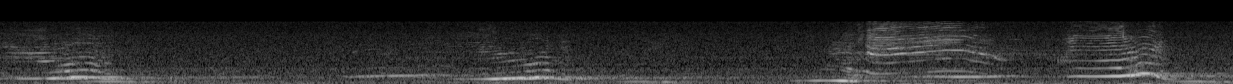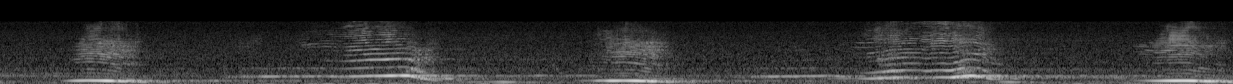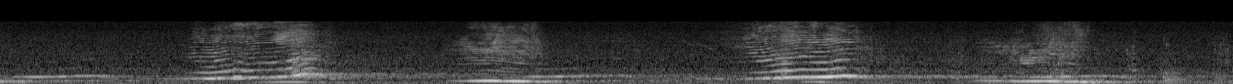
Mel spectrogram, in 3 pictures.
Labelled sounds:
0.0	1.0	humpback whale, 0.83 to 5.1 kHz
4.8	5.6	humpback whale, 0.83 to 1.9 kHz
8.3	10.1	humpback whale, 0.93 to 7.3 kHz
10.5	11.6	humpback whale, 0.80 to 7.7 kHz
13.1	13.6	humpback whale, 1.3 to 3.3 kHz
15.3	16.6	humpback whale, 0.80 to 8.0 kHz
18.4	19.0	humpback whale, 0.93 to 2.9 kHz
20.8	22.3	humpback whale, 0.80 to 7.4 kHz
23.7	24.4	humpback whale, 1.3 to 5.8 kHz
26.5	28.0	humpback whale, 0.90 to 7.5 kHz
28.6	30.0	humpback whale, 1.8 to 6.6 kHz
31.9	34.0	humpback whale, 0.86 to 7.4 kHz
34.5	35.3	humpback whale, 0.96 to 2.6 kHz

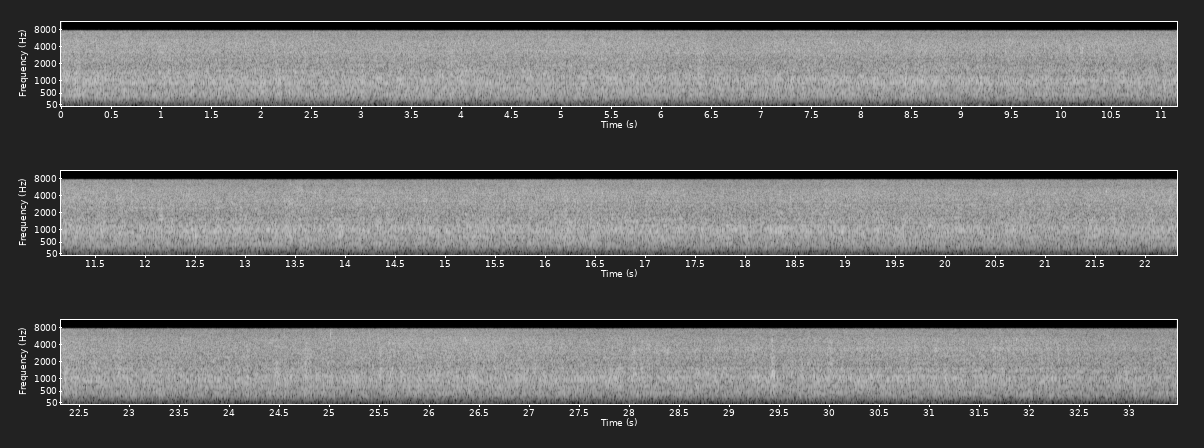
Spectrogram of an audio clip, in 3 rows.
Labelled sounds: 11.8	12.1	vessel noise, 2.4 to 2.6 kHz

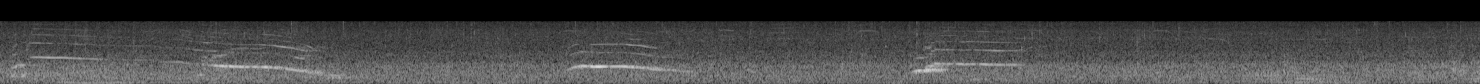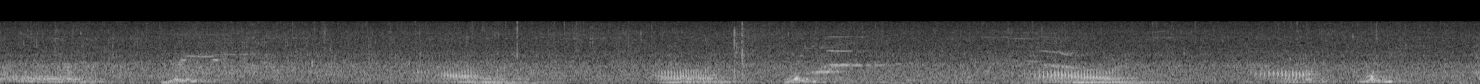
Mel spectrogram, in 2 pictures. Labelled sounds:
0.3	1.1	humpback whale, 1.2 to 6.8 kHz
1.6	3.2	humpback whale, 0.78 to 4.1 kHz
5.7	6.6	humpback whale, 0.78 to 2.6 kHz
7.7	8.0	Pacific white-sided dolphin, 5.4 to 5.7 kHz
9.2	10.4	humpback whale, 0.78 to 4.8 kHz
16.6	17.0	humpback whale, 1.3 to 1.5 kHz
23.0	23.4	humpback whale, 0.78 to 3.7 kHz
25.2	25.6	humpback whale, 0.78 to 1.9 kHz

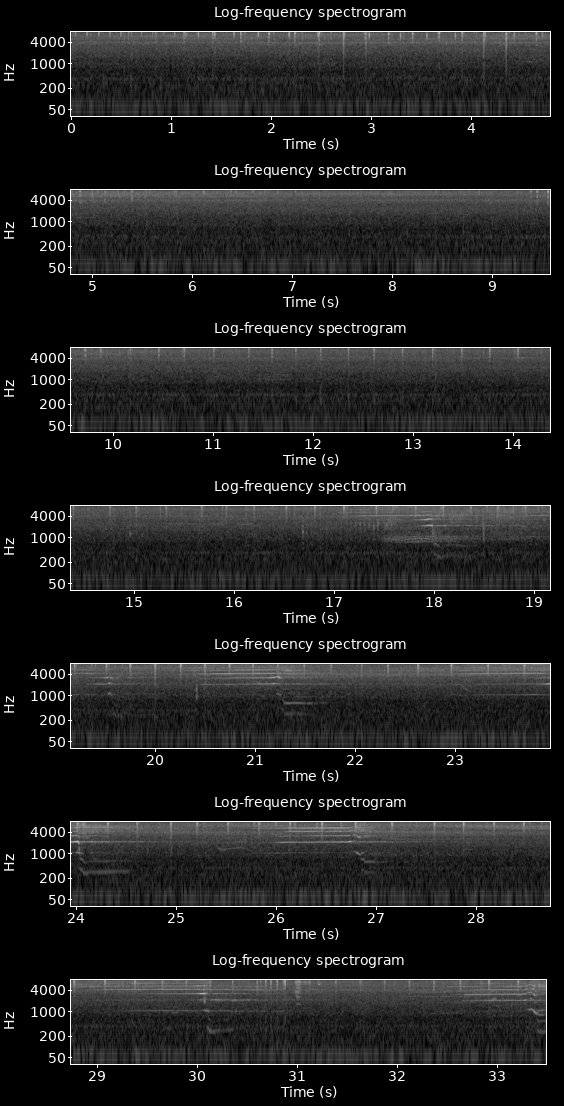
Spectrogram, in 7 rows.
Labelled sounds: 17.1	18.0	killer whale, southern resident, 0.70 to 7.5 kHz
19.3	19.7	killer whale, southern resident, 2.1 to 2.2 kHz
20.4	21.0	killer whale, southern resident, 2.0 to 2.2 kHz
21.3	21.6	killer whale, southern resident, 0.56 to 0.66 kHz
23.0	24.0	killer whale, southern resident, 1.0 to 8.0 kHz
26.5	26.8	killer whale, southern resident, 2.1 to 2.3 kHz
28.8	29.4	killer whale, southern resident, 7.1 to 7.4 kHz
32.5	33.3	killer whale, southern resident, 4.9 to 5.3 kHz

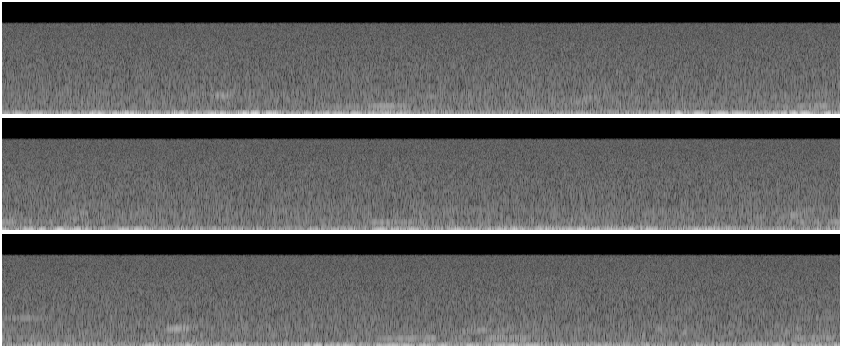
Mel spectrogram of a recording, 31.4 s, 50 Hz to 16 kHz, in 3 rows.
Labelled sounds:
21.0	21.4	humpback whale, 0.90 to 1.0 kHz

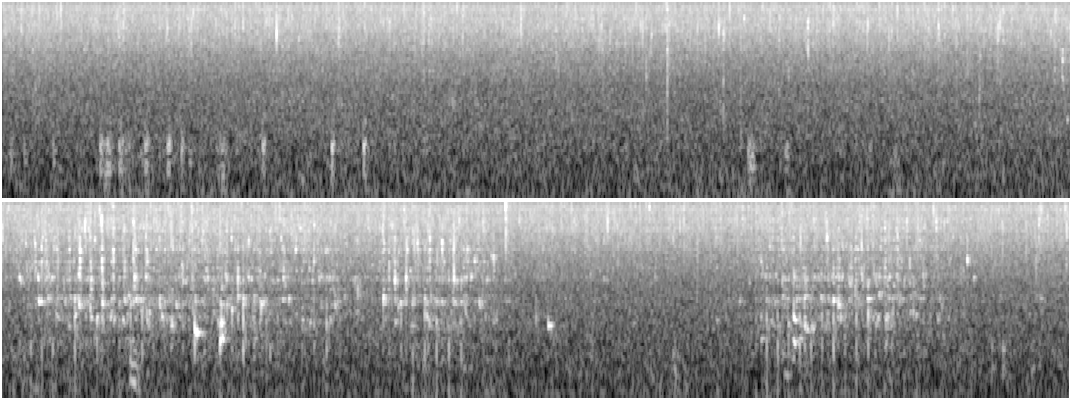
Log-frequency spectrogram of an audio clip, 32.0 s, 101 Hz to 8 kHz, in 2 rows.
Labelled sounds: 16.5	16.8	water noise, 0.78 to 1.0 kHz

